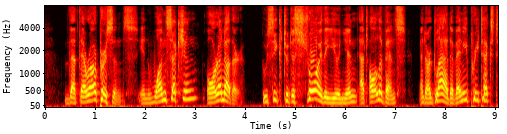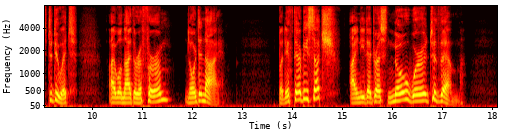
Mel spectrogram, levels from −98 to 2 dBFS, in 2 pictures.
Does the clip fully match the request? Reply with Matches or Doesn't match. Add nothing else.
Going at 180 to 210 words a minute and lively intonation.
Doesn't match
